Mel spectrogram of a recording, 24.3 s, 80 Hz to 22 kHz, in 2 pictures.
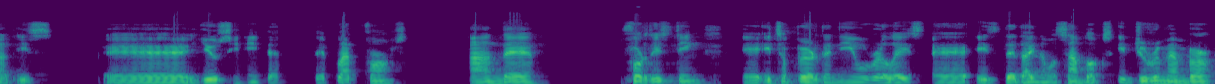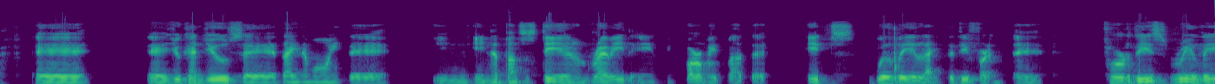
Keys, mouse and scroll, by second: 7.2 scroll down 2, 7.8-8.4 scroll down 4, 8.9-9.5 scroll down 2, 10.0-10.9 scroll down 5, 12.8 scroll down 2, 13.8 scroll down 2, 14.4 scroll down 2, 15.1 scroll down 2.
